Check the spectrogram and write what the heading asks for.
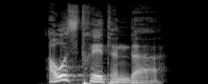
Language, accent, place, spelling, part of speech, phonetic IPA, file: German, Germany, Berlin, austretender, adjective, [ˈaʊ̯sˌtʁeːtn̩dɐ], De-austretender.ogg
- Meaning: inflection of austretend: 1. strong/mixed nominative masculine singular 2. strong genitive/dative feminine singular 3. strong genitive plural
